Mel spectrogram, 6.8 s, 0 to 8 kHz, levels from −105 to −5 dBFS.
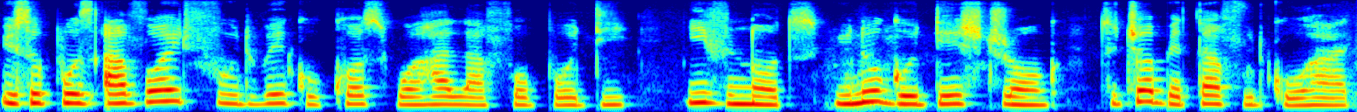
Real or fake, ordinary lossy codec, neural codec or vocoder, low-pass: real; none; none; none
